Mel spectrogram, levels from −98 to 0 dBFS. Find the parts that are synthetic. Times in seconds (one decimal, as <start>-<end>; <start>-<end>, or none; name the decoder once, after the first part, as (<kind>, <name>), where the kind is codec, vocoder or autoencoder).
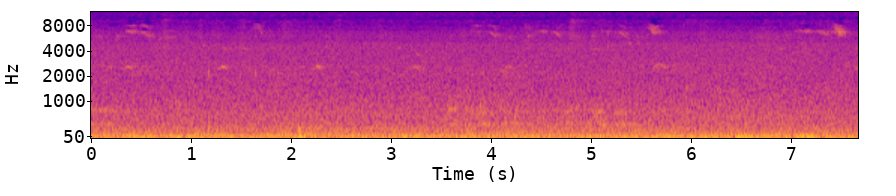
0.0-6.1 (vocoder, Vocos); 6.8-7.7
